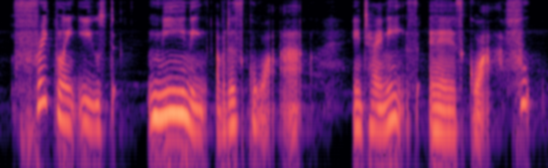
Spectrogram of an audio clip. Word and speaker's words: 寡: Okay, this is gua. I translate it as alone. And the most frequently used meaning of this gua in Chinese is gua fu, means widow.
